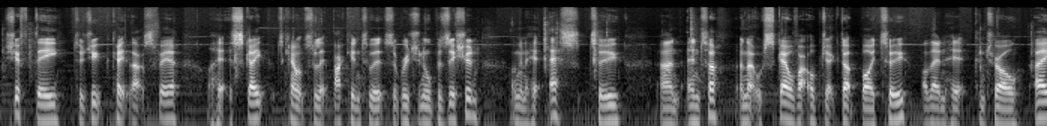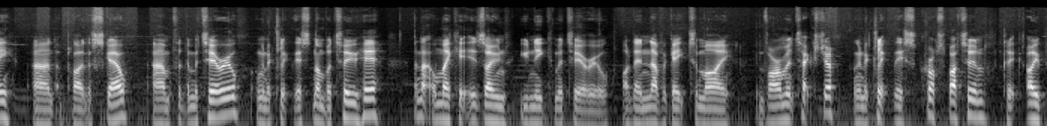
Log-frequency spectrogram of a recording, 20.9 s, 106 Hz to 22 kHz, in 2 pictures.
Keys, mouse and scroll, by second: 0.3 shift+d, 2.3 Escape, 5.4 s, 5.9 2, 6.9 Return, 7.4 scroll down 3, 8.2 scroll up 1, 8.7 middle click, 10.3 ctrl+a, 11.9 click, 14.6 click, 16.1 scroll up 1, 16.2 scroll down 2, 16.6 middle click, 16.6 scroll up 2, 17.2-18.0 scroll up 2, 18.0 scroll down 1, 18.4 middle click, 18.9 scroll up 1, 19.6 click, 20.6 click.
